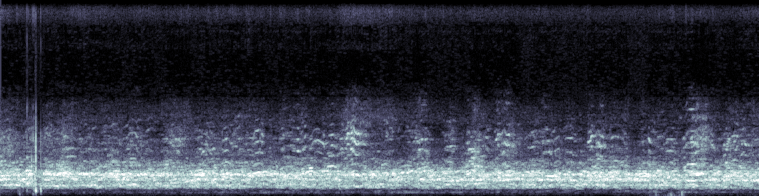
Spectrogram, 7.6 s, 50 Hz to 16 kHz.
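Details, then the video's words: Snow geese by the hundreds descending onto a field in Tennessee, 21 January 2026, ahead of a major snowstorm; unbroken chorus of many honking voices, dense and even throughout, with a couple of brief low bumps. "Hundreds of Snow Geese Descend in Tennessee Just Before a Major Snowstorm"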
